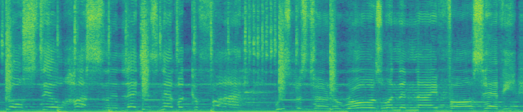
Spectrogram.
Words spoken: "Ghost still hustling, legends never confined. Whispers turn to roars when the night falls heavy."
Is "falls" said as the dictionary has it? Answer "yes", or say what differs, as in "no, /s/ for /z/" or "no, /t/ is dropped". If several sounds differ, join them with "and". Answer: yes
